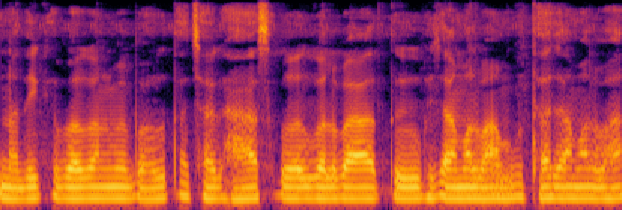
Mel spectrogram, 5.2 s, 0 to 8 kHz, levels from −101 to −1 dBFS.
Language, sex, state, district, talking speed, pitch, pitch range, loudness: Bhojpuri, male, Bihar, Muzaffarpur, 160 wpm, 115 Hz, 110-115 Hz, -16 LUFS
